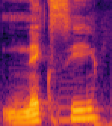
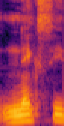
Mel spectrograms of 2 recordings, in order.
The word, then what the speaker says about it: Nyxi: from a company called Nixie pretty sure that's how you pronounce it Nixie or NY XY pretty sure it's Nixie but we do have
